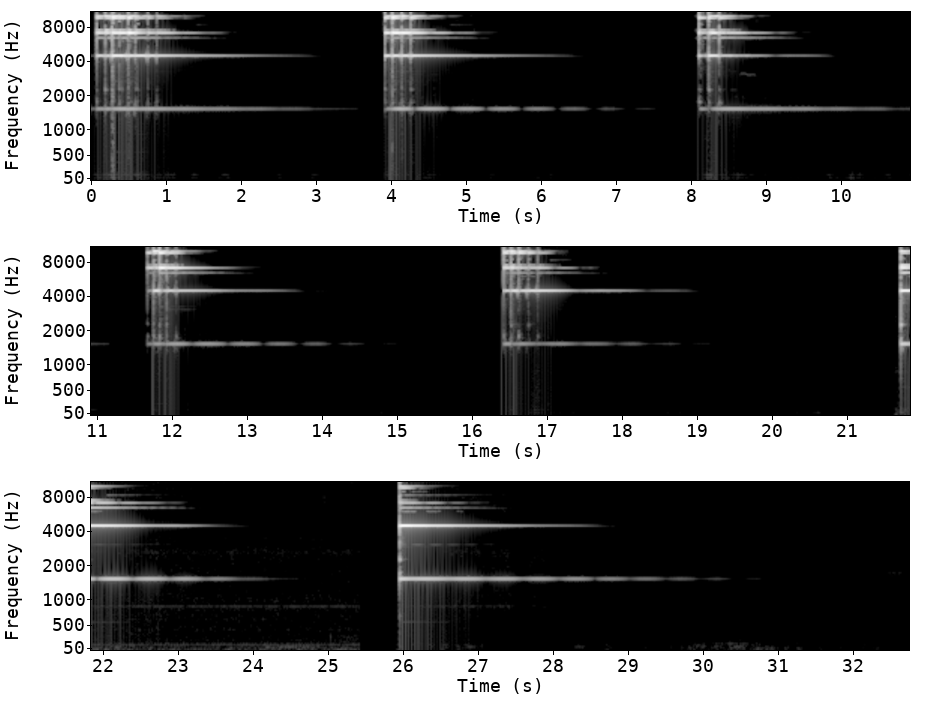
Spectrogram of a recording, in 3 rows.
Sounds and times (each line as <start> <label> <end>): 0.0 Ringing of a small metal bell 3.1
3.9 Ringing of a small metal bell 7.0
8.1 Ringing of a small metal bell 11.1
11.7 Ringing of a small metal bell 14.6
16.4 Ringing of a small metal bell 19.1
21.7 Ringing of a small metal bell 24.1
26.0 Ringing of a small metal bell 30.4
